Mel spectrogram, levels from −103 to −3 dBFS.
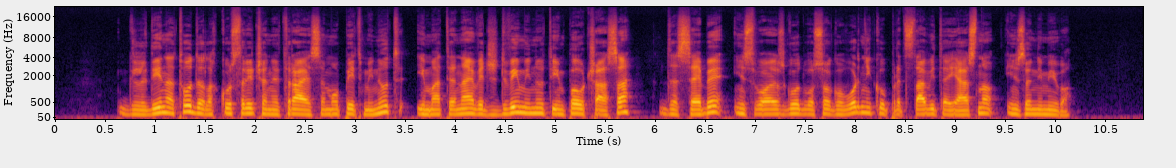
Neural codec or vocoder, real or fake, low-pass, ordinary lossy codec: vocoder, 44.1 kHz, 128 mel bands every 256 samples, BigVGAN v2; fake; none; none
